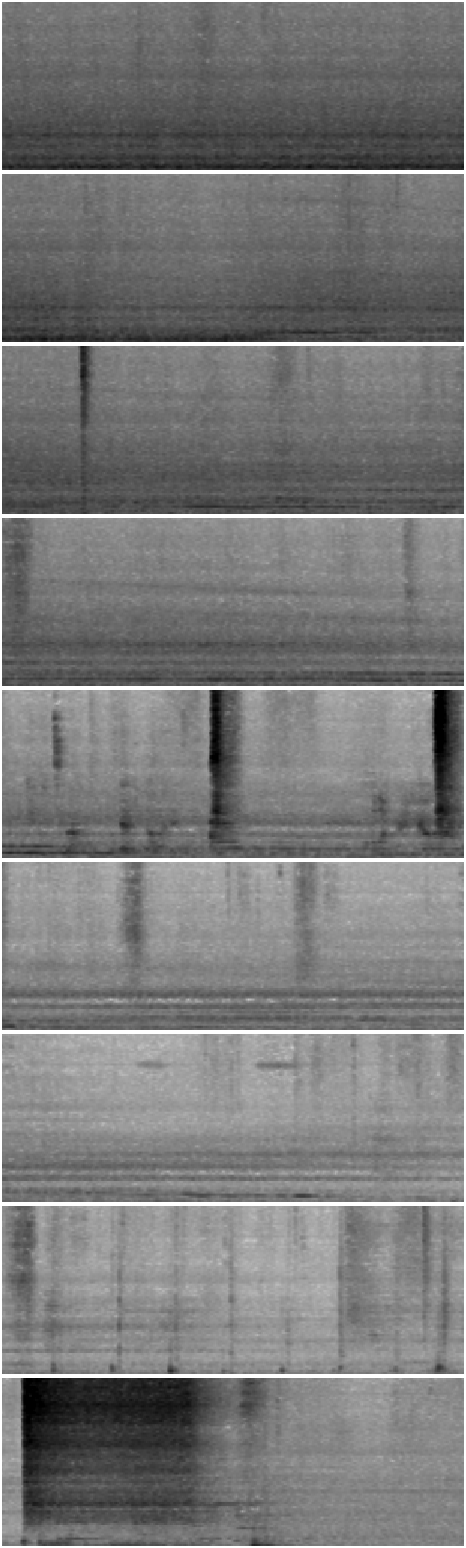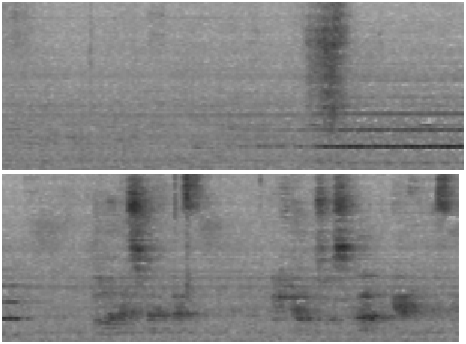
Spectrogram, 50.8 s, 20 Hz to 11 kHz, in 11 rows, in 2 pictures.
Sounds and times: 0.0s Train Station Engines 50.7s

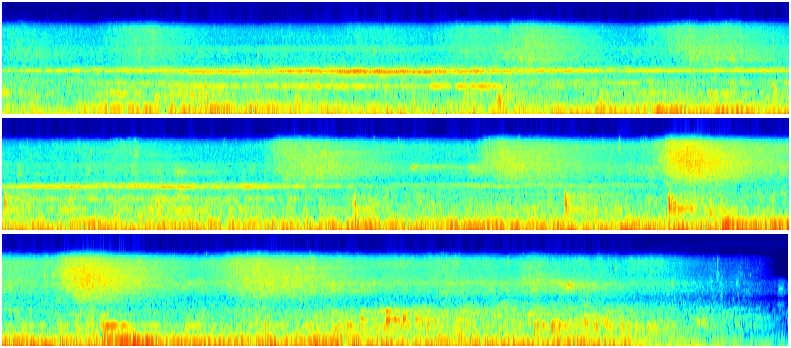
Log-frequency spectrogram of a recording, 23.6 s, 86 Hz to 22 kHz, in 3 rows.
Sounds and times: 0.0s water 23.6s

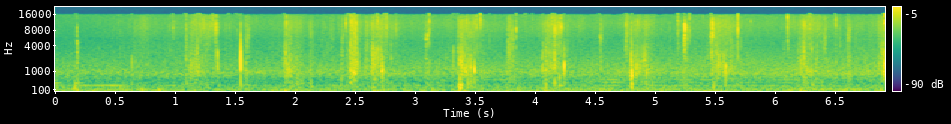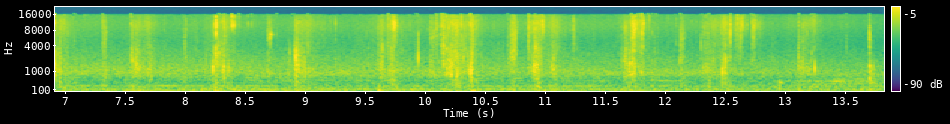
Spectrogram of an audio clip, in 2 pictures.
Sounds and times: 0.6s walking on wood chips 13.4s

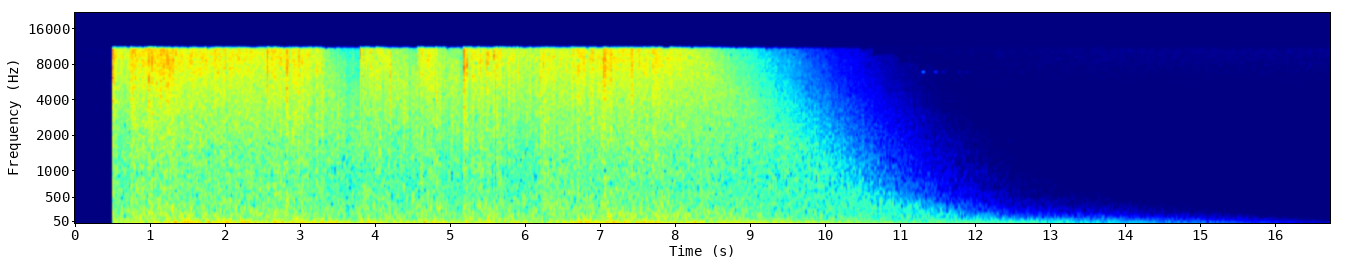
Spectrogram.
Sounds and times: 7.3s spaceship explosion6 15.5s

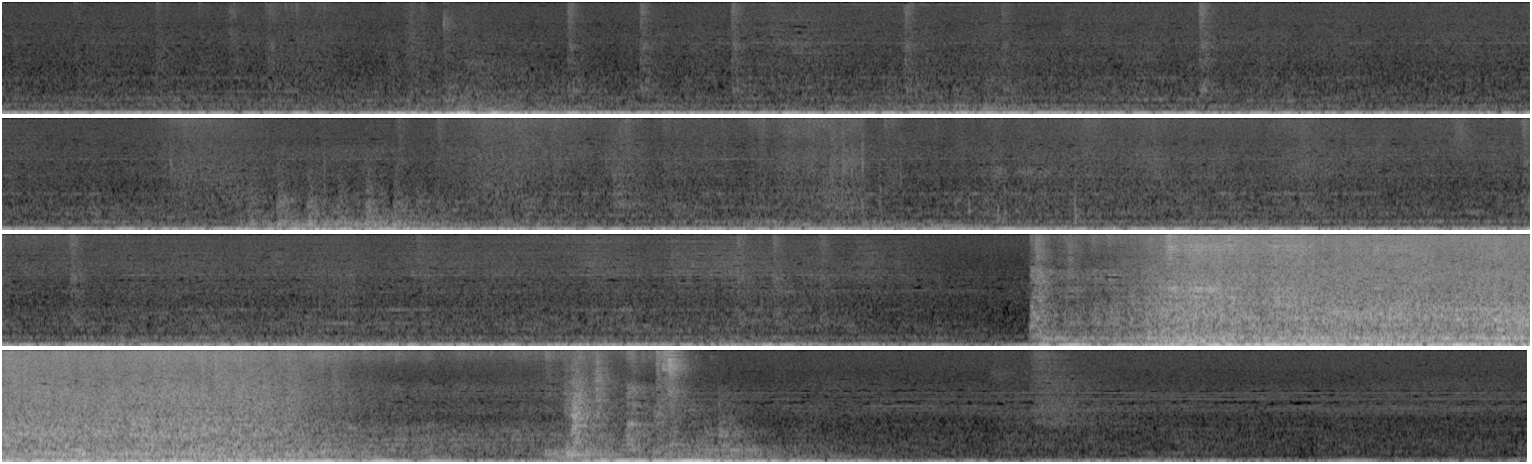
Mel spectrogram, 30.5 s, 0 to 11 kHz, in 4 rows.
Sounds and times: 20.4s freight elevator 27.1s

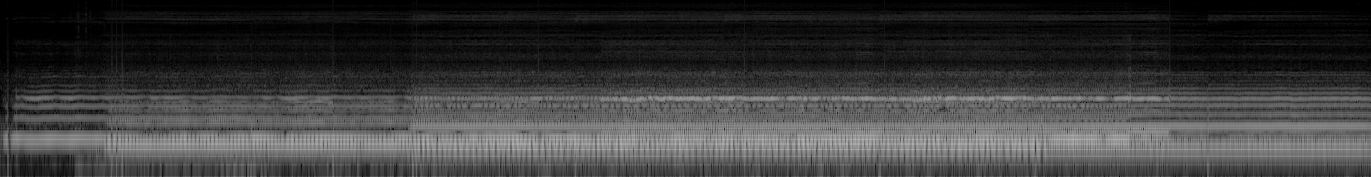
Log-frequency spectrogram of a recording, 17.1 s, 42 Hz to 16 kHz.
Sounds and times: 0.0s badly sung voice triad 17.1s

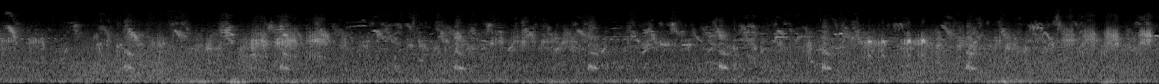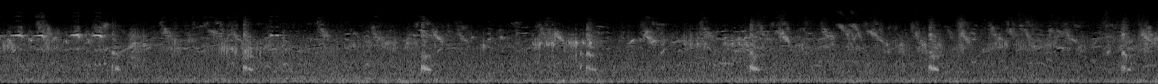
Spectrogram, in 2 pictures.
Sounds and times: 0.0s Black-winged Stilt 23.1s
0.0s Great Reed Warbler 23.1s
0.0s wind 23.1s
4.4s Coot 5.0s
7.1s Coot 7.6s
13.8s Coot 14.5s
15.8s Coot 16.0s
17.0s Coot 17.7s
18.7s Coot 19.4s
20.8s Coot 21.1s
22.5s Coot 23.1s

